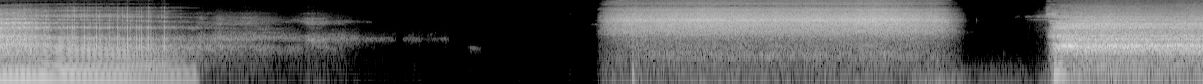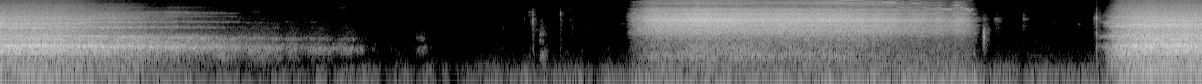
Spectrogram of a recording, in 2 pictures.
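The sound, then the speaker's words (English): Long, steady breathy exhales from an extended-exhale belly-breathing exercise, each a soft hiss. Three sustained breaths are separated by silent pauses, with a fourth starting at the end. “Okay, three more. Overextending your exhale.”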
